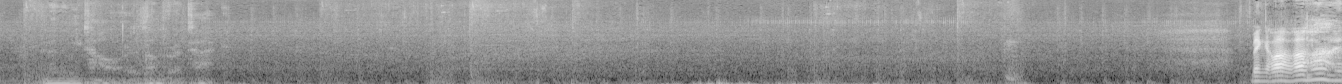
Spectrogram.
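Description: Heavy metallic footsteps thud steadily on the ground.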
